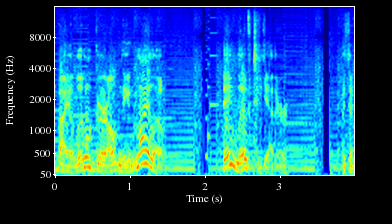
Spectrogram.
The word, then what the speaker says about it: Lilo: The coincidence, Stitch, adopted by a little girl named Lilo. They lived together with a peaceful life. Then the female commander of interplanetary headquarters sent the strongest soldier caught Lilo away and threatened Stitch to surrender.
